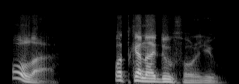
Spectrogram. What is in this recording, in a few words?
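Portuguese male, voice; Pirates Of The Caribbean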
